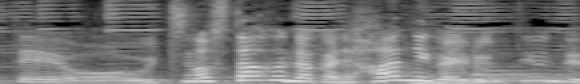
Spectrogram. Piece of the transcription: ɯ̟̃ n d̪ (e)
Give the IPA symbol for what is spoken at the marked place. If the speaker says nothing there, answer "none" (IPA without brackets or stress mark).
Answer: e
